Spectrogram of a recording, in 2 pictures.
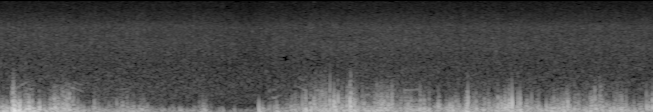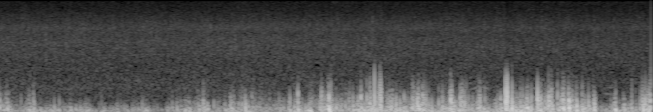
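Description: Wind buffeting the microphone in irregular gusts, with a brief lull about two seconds in.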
